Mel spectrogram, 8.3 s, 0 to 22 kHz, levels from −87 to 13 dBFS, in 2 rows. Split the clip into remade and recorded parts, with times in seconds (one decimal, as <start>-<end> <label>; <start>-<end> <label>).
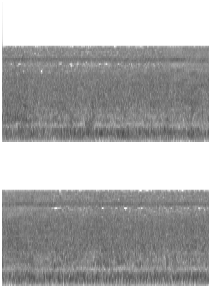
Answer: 0.0-3.2 recorded; 3.2-5.1 remade; 5.1-8.3 recorded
